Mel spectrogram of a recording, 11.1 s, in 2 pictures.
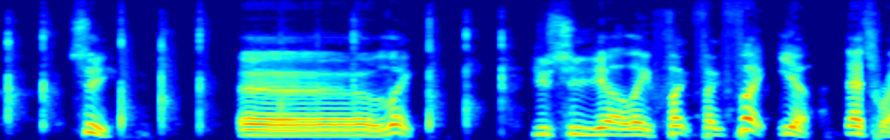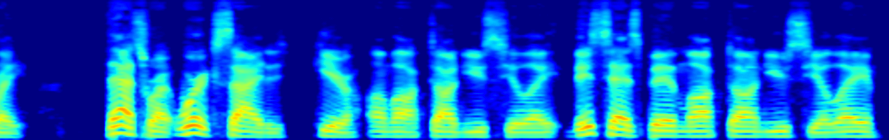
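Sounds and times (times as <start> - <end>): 
rhythmic eight-count clapping: 0.0 - 3.4
speech: 0.4 - 0.8, 1.5 - 11.1.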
